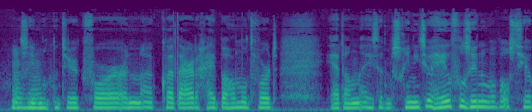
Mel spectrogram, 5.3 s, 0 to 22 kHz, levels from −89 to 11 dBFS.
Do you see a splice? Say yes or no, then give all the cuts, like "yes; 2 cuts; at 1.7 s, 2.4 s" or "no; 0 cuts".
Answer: no; 0 cuts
